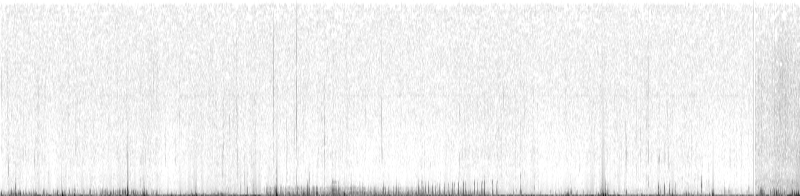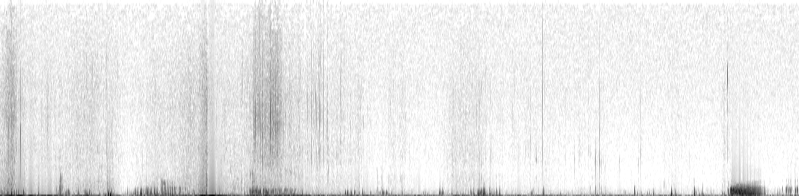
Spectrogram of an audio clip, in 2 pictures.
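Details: Stomach growling, mostly digestive rather than hunger sounds: low, irregular gurgling and rumbling with a louder burst partway through; active bowel sounds.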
